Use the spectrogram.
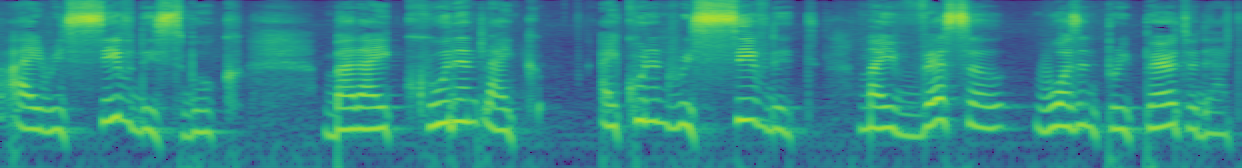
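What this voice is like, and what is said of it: Israeli-accented English. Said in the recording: “I have an Israeli accent”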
